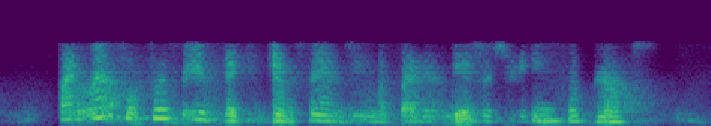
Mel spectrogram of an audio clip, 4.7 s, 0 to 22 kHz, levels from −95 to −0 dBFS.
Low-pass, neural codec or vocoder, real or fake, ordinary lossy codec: 5.4 kHz; codec, 44.1 kHz, 0.9 kbps, DAC; fake; none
